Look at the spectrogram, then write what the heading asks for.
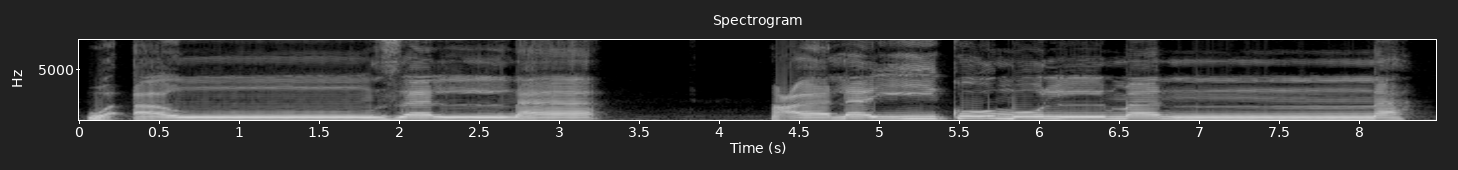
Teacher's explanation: নুন সাকিনের পরে ইকফার হরফ যা আসছে, এই কারণে এই নুন সাকিনকে নাকের ভিতরে লুকাইয়া গুন্নার সহিত পড়তে হবে। দেখুন এইভাবে পড়ব, وأنزلنا عليكم المنة। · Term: ইকফা গুন্না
